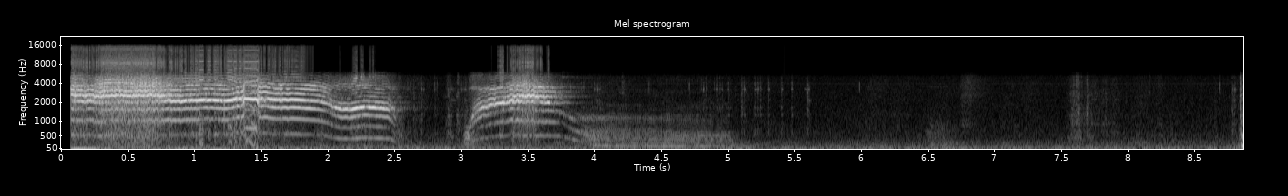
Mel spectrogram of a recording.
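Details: Male cat during mating, recorded indoors at a cattery, letting out two loud, drawn-out caterwauls with a yowling rise and fall, the second ending in a lower moan, followed by several seconds of near quiet.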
